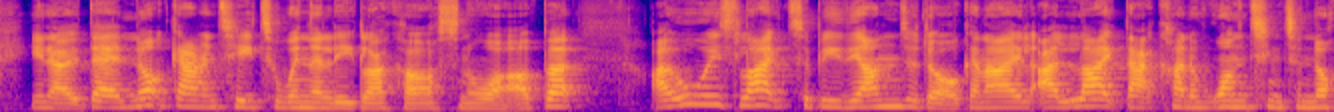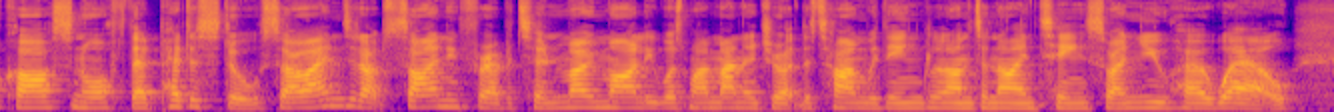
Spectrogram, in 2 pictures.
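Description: A woman with a London accent talks at a very fast pace in a bright, sharp tone, her medium pitch showing ordinary variation. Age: 30s. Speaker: retired footballer. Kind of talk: interview.

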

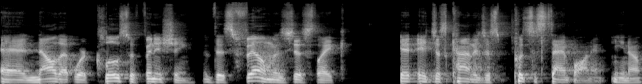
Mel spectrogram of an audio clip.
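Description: A man's medium-pitched voice with a bright, sharp tone, a moderate pace, and ordinary pitch variation. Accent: American. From Miami, Florida. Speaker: filmmaker and executive producer. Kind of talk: casual interview chat.

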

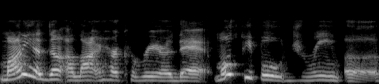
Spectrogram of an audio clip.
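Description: The speaker has an unremarkable speaking voice with an American accent. The pace is moderate. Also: woman. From US South, South Carolina. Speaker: podcast host. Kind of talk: interview.

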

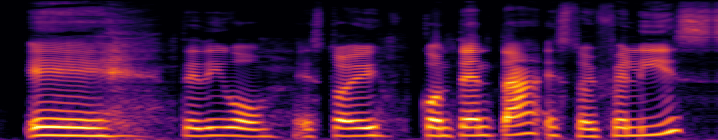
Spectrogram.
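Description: A woman is talking. The pitch of her voice sits in the middle. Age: 30s. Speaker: podcast host, mother. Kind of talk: personal monologue.

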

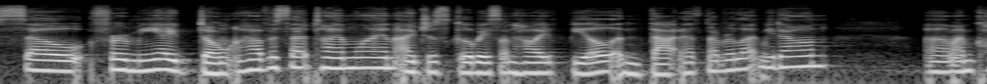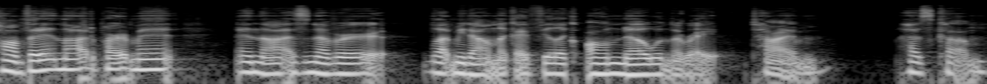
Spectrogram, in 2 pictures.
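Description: The speech moves fairly quickly. Its intonation is lively. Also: woman. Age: 30s. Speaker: beauty brand founder. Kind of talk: casual chat.

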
